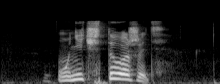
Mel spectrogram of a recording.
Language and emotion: Russian, angry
